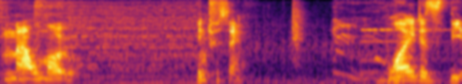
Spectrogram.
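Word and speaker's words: Malmö: Malmo is pronounced Malmo.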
